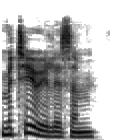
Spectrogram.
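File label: "materialism", British English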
